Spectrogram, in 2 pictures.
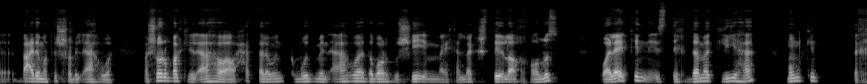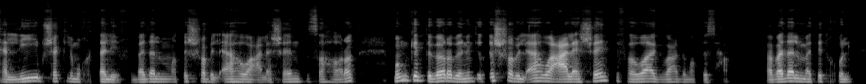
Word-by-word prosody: بعد 135 - +4
ما 125 - 0
تشرب 120 -2 -4
القهوة. 110 -1 -4 0.3
فشُربك 160 -3 +3
للقهوة، 125 +1 +2
أو 110 - 0
حتى - - -7
لو 120 0 -2
أنت 140 +2 -8
مُدمن 130 -1 -4
قهوة، 135 +3 0
ده 125 -3 -3
برضه 130 -2 0
شيء 120 +2 +1
ما 115 -1 -9
يخلّيكش 110 +3 -6
تقلق - - +4
خالص، - - -4 0.4
ولكن - - +5
استخدامك 135 +4 -2
ليها 145 0 0 0.3
ممكن 165 +3 -3 0.4
تخلّيه 115 +7 0
بشكل 145 -2 -3
مختلف. 120 -2 -2
بدل 115 +3 -1
ما 120 -1 -8
تشرب 135 0 -3
القهوة 120 +1 -1
علشان 120 +4 -4
تسهِّرك، 120 +2 -4 0.4
ممكن 190 +3 +3
تجرِّب 150 -1 +4
إن 130 0 +2
أنت 140 +1 -5
تشرب 165 -1 +1
القهوة 145 +3 +3
علشان 120 +9 +5
تفوِّقك 135 -3 0
بعد 120 +1 -7
ما 110 -1 -13
تصحى. 110 0 -12 0.4
فبدل 125 +6 +5
ما 130 -2 -1
تدخل 130 -3 -6
130 Hz, 160 wpm, -26 LUFS, 120-140 Hz, 0.4 s, ولكن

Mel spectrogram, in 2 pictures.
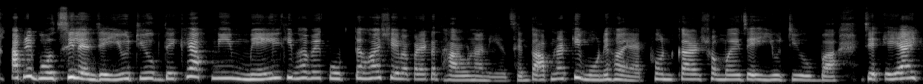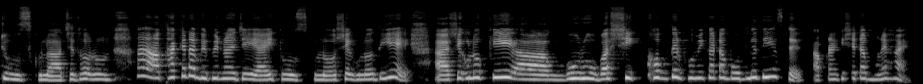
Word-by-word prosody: আপনি 360 +5 +7
বলছিলেন 280 -1 +7
যে 230 - +6
YouTube 265 0 -1
দেখে 265 +7 -4
আপনি 285 -5 -2 0.3
mail 245 +5 +4
কিভাবে 295 -1 +1
করতে 260 0 -3
হয় 290 +2 +1
সে 295 - -2
ব্যাপারে 245 -1 -3
একটা 245 0 -8
ধারণা 200 -1 -1
নিয়েছেন। 170 +2 -11
তো - - -2
আপনার 250 +4 -4
কি 320 - +6
মনে 210 +1 -1
হয় 225 -3 0
এখনকার 235 +4 0
সময়ে 225 -2 -1
যে 225 - +4 0.2
YouTube 210 -2 -3
বা 185 -1 0 0.3
যে 255 - +2 0.2
AI 280 +4 +6
টুলস 235 -6 -2
গুলো 215 0 -1
আছে, 195 +5 -6
ধরুন 235 -2 -2 0.5
আ - - +5
থাকে 325 +4 0
না - - +5
বিভিন্ন 280 -1 -1
এইযে 255 0 -5
AI 215 0 0
টুলস 225 -3 -2
গুলো, 215 -1 -3 0.2
সেগুলো 230 -2 -3
দিয়ে 330 +4 +1 0.4
আ - - +2 0.2
সেগুলো 285 +1 0
কি 325 0 +5 0.2
আ - - +2 0.4
গুরু 275 +1 +4
বা 250 - +4 0.2
শিক্ষকদের 300 +1 -1
ভূমিকাটা 295 +1 -2
বদলে 270 +3 0
দিয়েছে? 345 0 0 0.2
আপনার 240 +4 -7
কি 270 - -9
সেটা 275 0 -3
মনে 245 +4 -4
হয়? 245 - -6
255 Hz, 180 wpm, -22 LUFS, 225-285 Hz, 0.5 s, আপনি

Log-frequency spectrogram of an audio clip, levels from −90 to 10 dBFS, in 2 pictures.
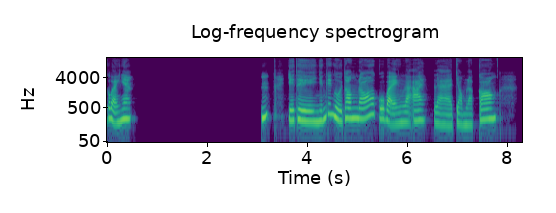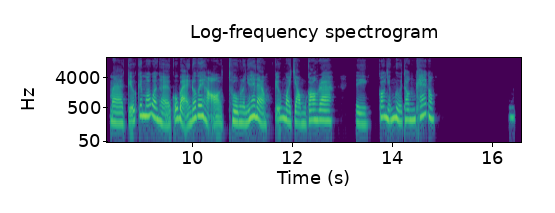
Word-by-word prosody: của 245 - 0
bạn 195 -4 0
nha. 240 +2 +2 2.6
Ừm, 260 +2 +3 0.4
vậy 215 0 +2
thì 205 -3 +3
những 205 +4 -1
cái 330 +4 -2
người 250 -9 +3
thân 250 +2 +2
đó 260 +7 +2
của 245 -7 -2
bạn 185 -3 0
là 190 0 -3
ai? 215 +1 -2 0.2
Là 165 -3 -5
chồng, 165 0 -7
là 165 0 -7
con? 235 +2 +1 0.6
Mà, 185 -4 -1
kiểu, - - 0
cái 300 - +2
mối 295 0 +6
quan 270 -7 +2
hệ 185 -5 -2
của 235 - 0
bạn 235 -7 +3
đối 245 +5 +2
với 295 0 +6
họ 95 - +2 0.2
thường 195 -3 +1
là 185 - -2
như 195 +5 0
thế 280 +3 +6
nào? 250 -4 +2 0.2
Kiểu, 240 - -3
ngoài 220 -6 +1
chồng 175 -2 -3
con 220 +2 +2
ra 215 -1 +2 0.5
thì 170 -2 -5 0.2
có 270 - 0
những 245 -2 +2
người 220 -7 +1
thân 225 +1 -1
khác 280 +6 -1
hông? 250 -3 +1 1.5
Ừm. 265 0 -12
220 Hz, 175 wpm, -22 LUFS, 190-250 Hz, 2.6 s, mối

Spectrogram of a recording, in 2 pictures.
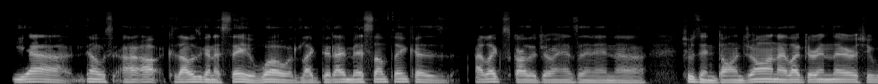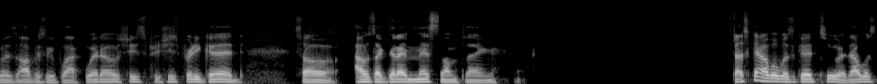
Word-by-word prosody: Yeah. 115 -4 +1
No, 125 -2 -1
s 115 - -7
I 110 +1 +1
I - - -22
'Cause 115 - -9
I 110 - +4
was 120 +1 +2
gonna 105 -3 +1
say, 125 +4 +2
"Woah. 100 -1 +1
Like, 100 -1 -2
did 110 - -2
I 110 +1 +2
miss 110 0 +1
something?" 125 +1 0
'cause 100 -5 -3 0.3
I 110 - 0
like 120 0 0
Scarlett 105 -2 -2
Johansson, 100 -1 -4
and, 95 0 -4
uh, 90 -1 -5 0.4
she - - -1
was 115 -2 0
in 95 -3 +1
Don 100 0 0
Jon, 120 +3 +2
I 110 - +3
liked 110 0 +1
her 110 0 +2
in 110 -1 +1
there, 110 -1 +1
she 110 - -6
was 100 -2 -3
obviously 100 -1 -3
Black 95 0 -6
Widow, 110 +1 0
she's 115 +1 -5
pr 110 - -8
she's 120 +2 -5
pretty 120 -1 +1
good, 110 -2 +1 0.5
so 100 -3 +1 0.2
I 120 - +4
was 120 0 +2
like, 105 -2 +4
"Did 120 - +5
I 115 - +7
miss 120 +2 +2
something?" 95 -2 -2 2.4
Jessica - - +1
Alba 145 -2 +6
was 120 -2 +2
good 115 -2 +3
too. 130 -4 +2
Uh, 100 - +1
that 105 +2 +2
was 125 -3 -1
110 Hz, 200 wpm, -22 LUFS, 100-115 Hz, 2.4 s, I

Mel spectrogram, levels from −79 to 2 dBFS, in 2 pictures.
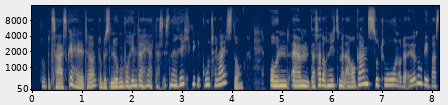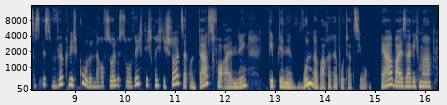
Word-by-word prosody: Du 185 -2 -10
bezahlst 155 -2 -1
Gehälter. 175 - 0
Du 190 -5 -5
bist 155 +1 +1
nirgendwo 180 +4 +1
hinterher. 215 -1 0
Das 175 -2 -7
ist 225 +1 -7
'ne 225 -3 +2
richtige, 275 -1 -1
gute 240 0 -2
Leistung. 240 - -2 0.5
Und, 210 -1 +5
ähm, 200 -1 +3
das 195 -1 -2
hat 245 0 +2
auch 215 - -1
nichts 220 0 +3
mit 200 -2 +2
Arroganz 260 - +3
zu 245 - +1
tun, 240 0 0
oder 195 0 -6
irgendwie 250 0 +1
was, 195 -1 -4
das 210 -2 -3
ist 220 -7 -4
wirklich 255 -3 0
gut 285 - 0
und 175 +1 -7
darauf 190 +1 -9
solltest 220 +3 -2
du 190 - -5
richtig, 255 +3 -3
richtig 215 -6 -3
stolz 310 +5 +1
sein. 180 - -2
Und 160 -5 -5
das 290 - +3
vor 185 -7 -1
allen 155 0 -1
Dingen 190 +8 0 0.4
gibt 210 0 -1
dir 180 - +4
'ne 155 -3 +1
wunderbare 155 - +3
Reputation, 145 -3 -7 0.3
ja? 225 +9 +4
Weil, 195 -3 +4
sage 185 +1 +1
ich 185 - -6
mal, 180 -2 +1
205 Hz, 195 wpm, -23 LUFS, 175-240 Hz, 0.5 s, Und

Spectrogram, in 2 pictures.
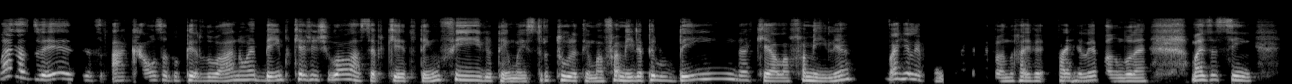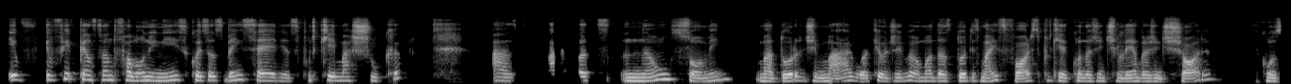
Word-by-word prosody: Várias 325 -4 0
vezes 225 -3 +1
a - - +1
causa 195 +3 -3
do 180 -1 -10
perdoar 170 -2 +1
não 205 +1 -1
é 220 - -1
bem 190 +1 +2
porque 230 +3 +1
a 230 - +1
gente 215 0 -2
gosta, 225 -6 +2
é - - -3
porque 165 -2 +1
tu 165 +1 -18
tem 155 +1 +1
um - - 0
filho, 200 -5 +1
tem 155 -4 +1
uma 140 0 0
estrutura, 185 +3 +2
tem 165 -4 -3
uma 155 +1 -2
família, 180 0 +2
pelo 190 -1 +2
bem 240 +9 0
daquela 170 -6 0
família 175 +6 +1 0.3
vai 255 - +1
relevando 245 -5 -1 0.3
vai - - -31 0.3
relevando 160 0 -2
raive 170 -1 -1
vai 170 -1 +2
relevando, 165 -3 -1
né. 155 +1 -1 0.4
Mas 200 +2 +4
assim, 205 -4 +1 0.5
eu 220 - +4
fi 215 - -17
eu 220 - +1
fico 255 +1 -3
pensando 210 -2 0
tu - - -10
falou 185 -3 +2
no 185 - +3
início 180 +4 -1
coisas 190 -2 +2
bem 200 +3 0
sérias, 165 -8 0
porque 190 -2 +1
machuca, 180 - 0 0.9
as 170 -2 -2 0.7
mágoas 185 0 -1
não 165 +9 +3
somem. 195 0 -2 0.3
Uma 160 -2 +2
dor 155 +5 +3
de 170 -1 0
mágoa, 150 +1 0
que - - -3
eu 155 - +1
digo, 160 +4 -3
é 175 - +1
uma 165 +1 -2
das 160 -2 +2
dores 165 +1 +1
mais 170 +5 0
fortes, 140 +4 +1
porque 170 -4 -1
quando 155 -2 -1
a - - +1
gente 155 0 -2
lembra, 150 0 0
a - - 0
gente 145 -1 +1
chora, 220 - +1 0.4
e - - -26
quando 155 -3 +1
180 Hz, 185 wpm, -23 LUFS, 160-205 Hz, 0.9 s, Mas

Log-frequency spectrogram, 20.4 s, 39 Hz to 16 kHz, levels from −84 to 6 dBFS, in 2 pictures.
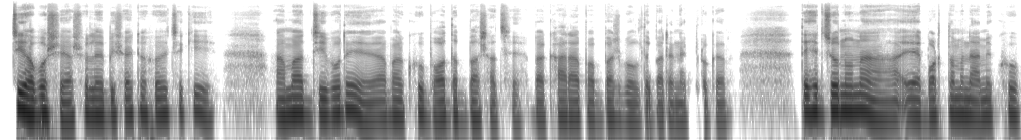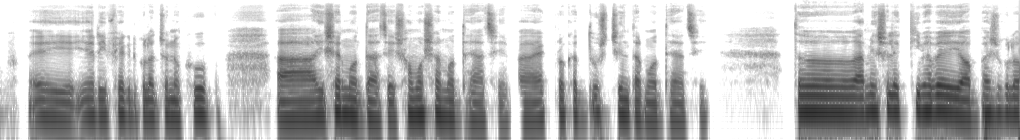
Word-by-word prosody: জী, 155 - +10
অবশ্যই। 115 -5 +3
আসলে 115 +1 +1
বিষয়টা 120 +3 -1
হয়েছে 120 +1 0
কি? 130 -2 -1 0.8
আমার 125 +2 +5
জীবনে 125 +4 +3 0.3
আমার 110 +1 -1
খুব 120 - -2
বদঅভ্যাস 105 0 -2
আছে, 90 - -10 0.2
বা 100 - -3
খারাপ 105 -1 -2
অভ্যাস 100 +1 -5
বলতে 90 -1 -5
পারেন 90 0 -6
একপ্রকার। 90 0 -10 0.8
দেহের 130 -1 +5
জন্য 135 0 +7 0.2
না, 130 - +5 0.4
অ্যা 115 0 +1
বর্তমানে 115 0 0
আমি 110 +1 0
খুব 115 -2 -2 0.4
অ্যা 110 +1 -3 0.4
ইয়ের 110 0 -4
ইফেক্ট 110 0 -4
গুলোর 110 -2 -2
জন্য 110 -2 -1
খুব 120 -1 0 0.8
আ - - +2 0.4
ইসের 120 +2 +1
মধ্যে 105 -1 -1
আছি, 95 +1 -6 0.2
সমস্যার 115 0 +1
মধ্যে 100 -1 -6
আছি, 95 - -8 0.2
বা 100 - -7 0.2
একপ্রকার 115 0 -6
দুশ্চিন্তার 115 -4 -3
মধ্যে 95 +1 -7
আছি। 95 - -8 0.9
তো 130 - +3 0.6
আমি 130 +2 +2
আসলে 135 0 +1
কিভাবে 135 0 +3
এই 120 - +4
অভ্যাসগুলো 120 +3 -1
115 Hz, 145 wpm, -22 LUFS, 105-120 Hz, 0.9 s, জী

